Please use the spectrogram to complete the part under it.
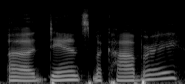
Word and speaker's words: macabre: And then I found out that there is a British pronunciation, because it's a French word. – Correct. – And it's Dance Macabre. But it's really, the emphasis is so light on the R that you can just drop it.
